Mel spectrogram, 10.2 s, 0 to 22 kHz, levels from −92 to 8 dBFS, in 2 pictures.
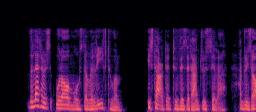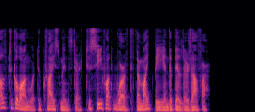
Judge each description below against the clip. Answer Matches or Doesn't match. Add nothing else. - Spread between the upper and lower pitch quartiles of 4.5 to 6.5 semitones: Matches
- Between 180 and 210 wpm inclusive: Matches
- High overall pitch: Doesn't match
